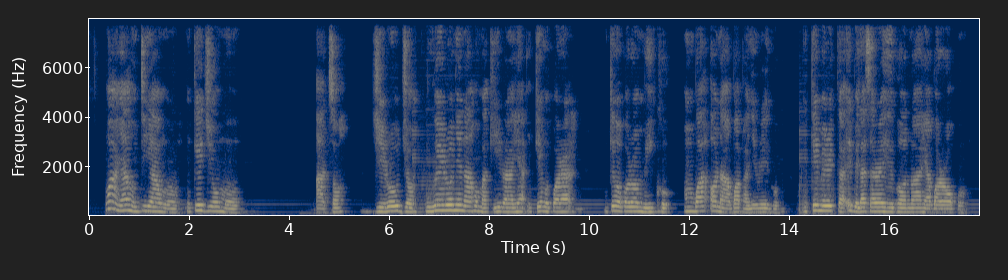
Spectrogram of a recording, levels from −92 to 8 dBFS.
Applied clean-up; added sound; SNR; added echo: neural separator model SepFormer DNS4.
